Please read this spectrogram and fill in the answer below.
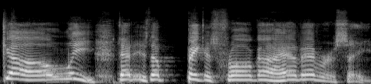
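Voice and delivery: very high, loud, almost bellowing. Narrator reads Council seeing the frog: almost bellowing. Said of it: "he almost bellowed".

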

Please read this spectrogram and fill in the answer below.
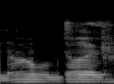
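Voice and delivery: quiet, slow, fed-up, defeated tone. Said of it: "He'd have been like".

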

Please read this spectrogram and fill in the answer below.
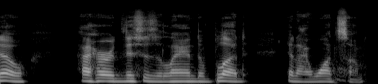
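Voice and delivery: ordinary delivery

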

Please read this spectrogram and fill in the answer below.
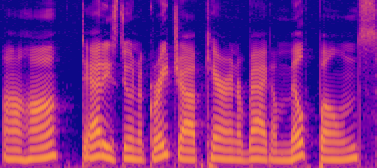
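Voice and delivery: plain

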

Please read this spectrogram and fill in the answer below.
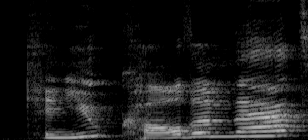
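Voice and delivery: acted, indignant, shocked tone, very high and loud. Recounting a night at a bar, a lady speaks up: retelling an offended question. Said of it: "she was like offended for us".

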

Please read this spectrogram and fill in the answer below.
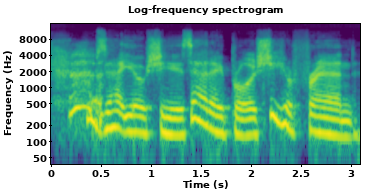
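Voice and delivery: voice swooping around in pitch. Speaker retells what they said to a dog named Yoshi, in dog baby talk. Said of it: "I give the whole dog baby talk thing".

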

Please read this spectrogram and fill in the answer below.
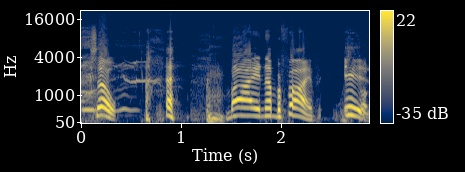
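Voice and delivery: very high, slow, drawn-out holler. Asked what made the number five pick: yelling. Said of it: "Stop yelling".

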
